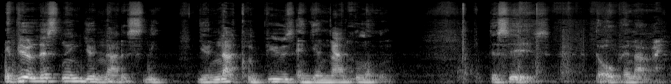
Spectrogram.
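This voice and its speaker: A man with an American accent and a slightly rough voice, hosting a radio talk show with emphatic, rhetorical commentary. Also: fairly low pitch, moderate pace, a little hiss or hum. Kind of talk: radio monologue mixing scripted commentary and casual asides.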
